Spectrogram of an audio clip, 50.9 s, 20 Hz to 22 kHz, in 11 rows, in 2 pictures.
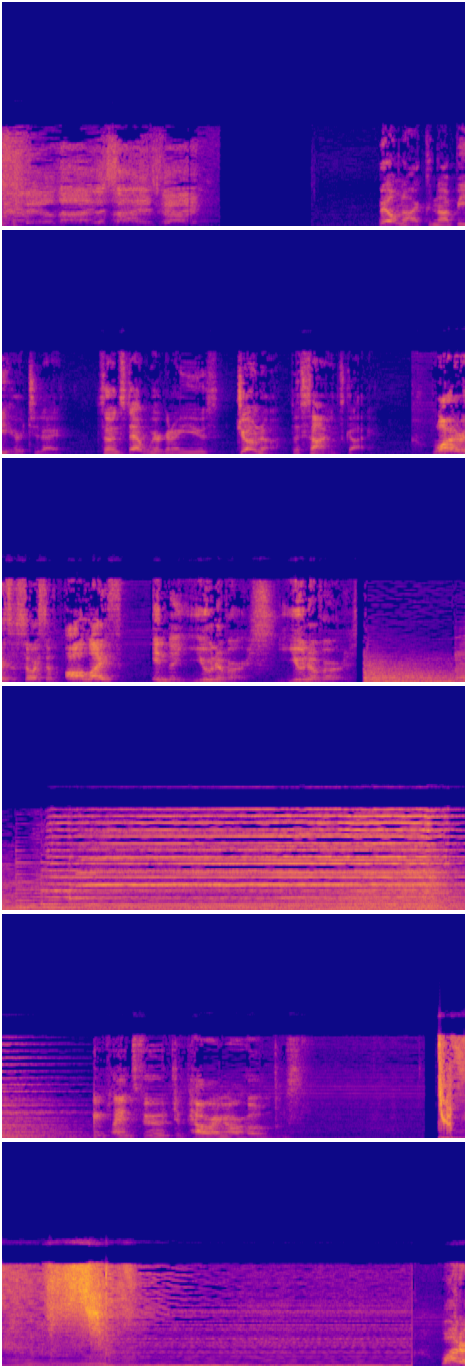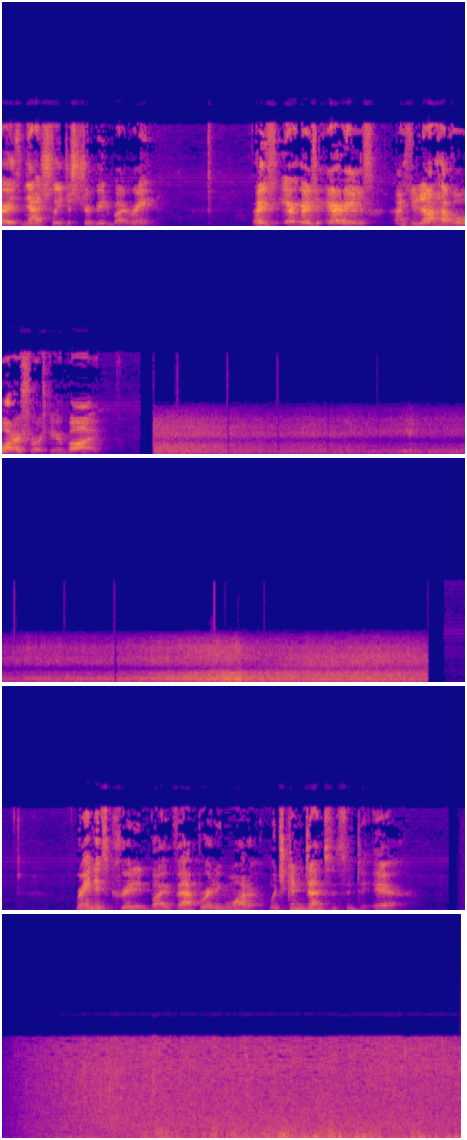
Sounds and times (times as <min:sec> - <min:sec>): Speech: 0:03.8 - 0:08.4, 0:09.0 - 0:12.8, 0:19.5 - 0:21.5, 0:27.6 - 0:29.4, 0:30.3 - 0:33.5, 0:42.4 - 0:45.8.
